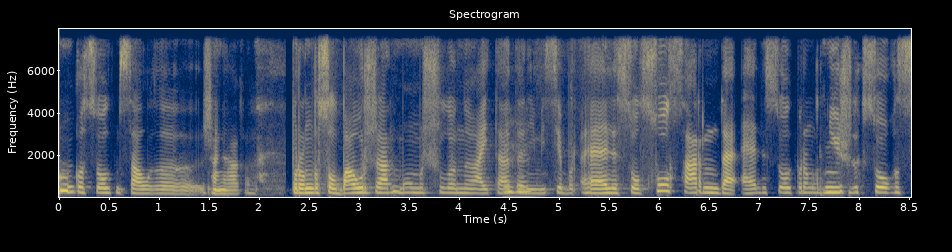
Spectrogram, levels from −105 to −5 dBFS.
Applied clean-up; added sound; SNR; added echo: none; none; none; none.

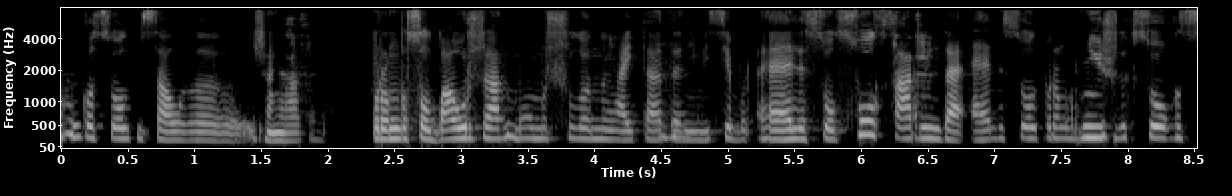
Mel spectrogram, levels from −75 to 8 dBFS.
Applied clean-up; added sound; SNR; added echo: neural mask model DeepFilterNet 3.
